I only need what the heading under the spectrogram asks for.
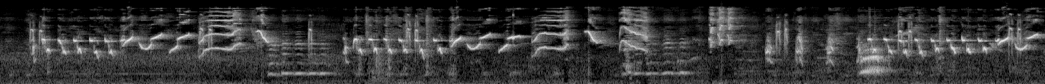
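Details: Female oriental magpie-robin sound for provoking males: long rapid phrases of repeated whistled notes and looping slurs, broken by harsh bursts and low nasal notes, fast and continuous throughout.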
